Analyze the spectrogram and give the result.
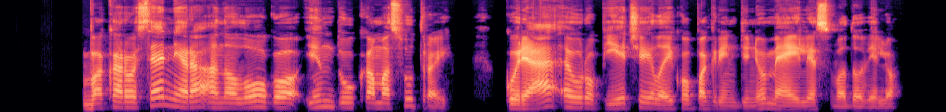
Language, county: Lithuanian, Telšiai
